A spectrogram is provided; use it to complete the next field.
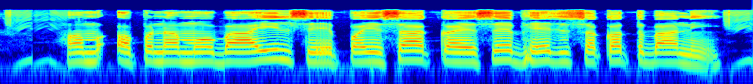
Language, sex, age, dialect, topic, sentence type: Bhojpuri, male, 18-24, Southern / Standard, banking, question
